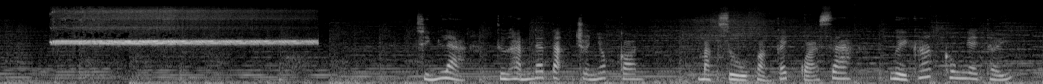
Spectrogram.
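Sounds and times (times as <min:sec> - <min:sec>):
soft music: 0:00.0 - 0:10.4
piercing whistle blast: 0:00.5 - 0:03.2
speech: 0:04.2 - 0:10.3.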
